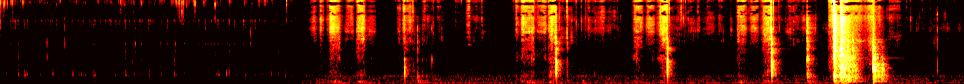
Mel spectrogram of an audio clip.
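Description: Chef's knife cutting limes into wedges on a wooden cutting board, starting about four seconds in: the blade knocks against the board every second or two, with the loudest cluster of chops near the end.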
